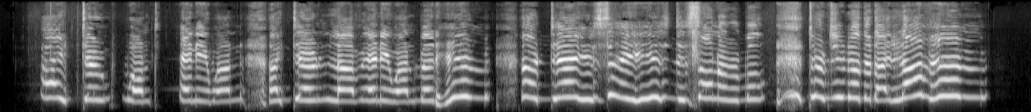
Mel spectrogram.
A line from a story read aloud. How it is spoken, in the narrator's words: screamed Natasha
